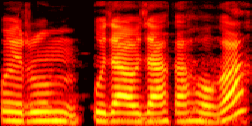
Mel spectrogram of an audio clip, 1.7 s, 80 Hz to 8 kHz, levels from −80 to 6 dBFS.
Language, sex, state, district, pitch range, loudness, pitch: Hindi, female, Bihar, Bhagalpur, 195-210 Hz, -16 LUFS, 200 Hz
